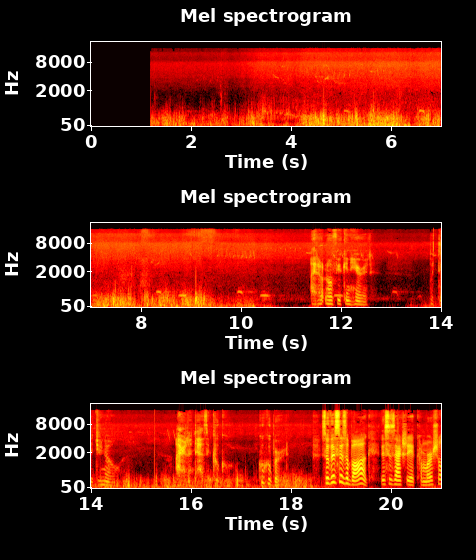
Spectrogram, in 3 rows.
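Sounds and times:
wind buffeting microphone: 1.2s - 10.8s, 13.3s - 19.5s
cuckoo calling: 6.5s - 7.4s, 8.0s - 14.9s.

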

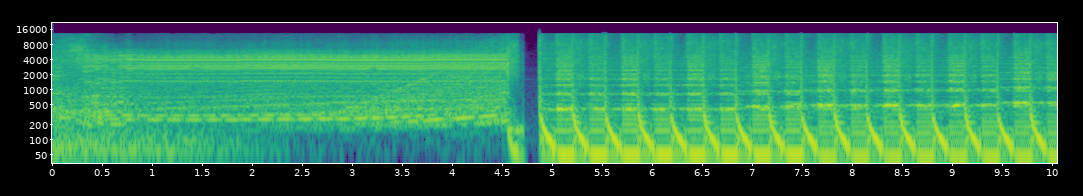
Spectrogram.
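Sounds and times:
noisy synth wash: 0.0s - 10.0s.

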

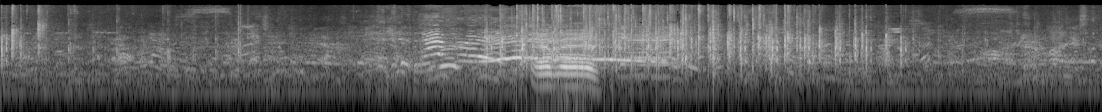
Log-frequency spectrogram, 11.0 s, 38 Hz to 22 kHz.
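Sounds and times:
distant indistinct chatter: 0.0s - 11.0s.

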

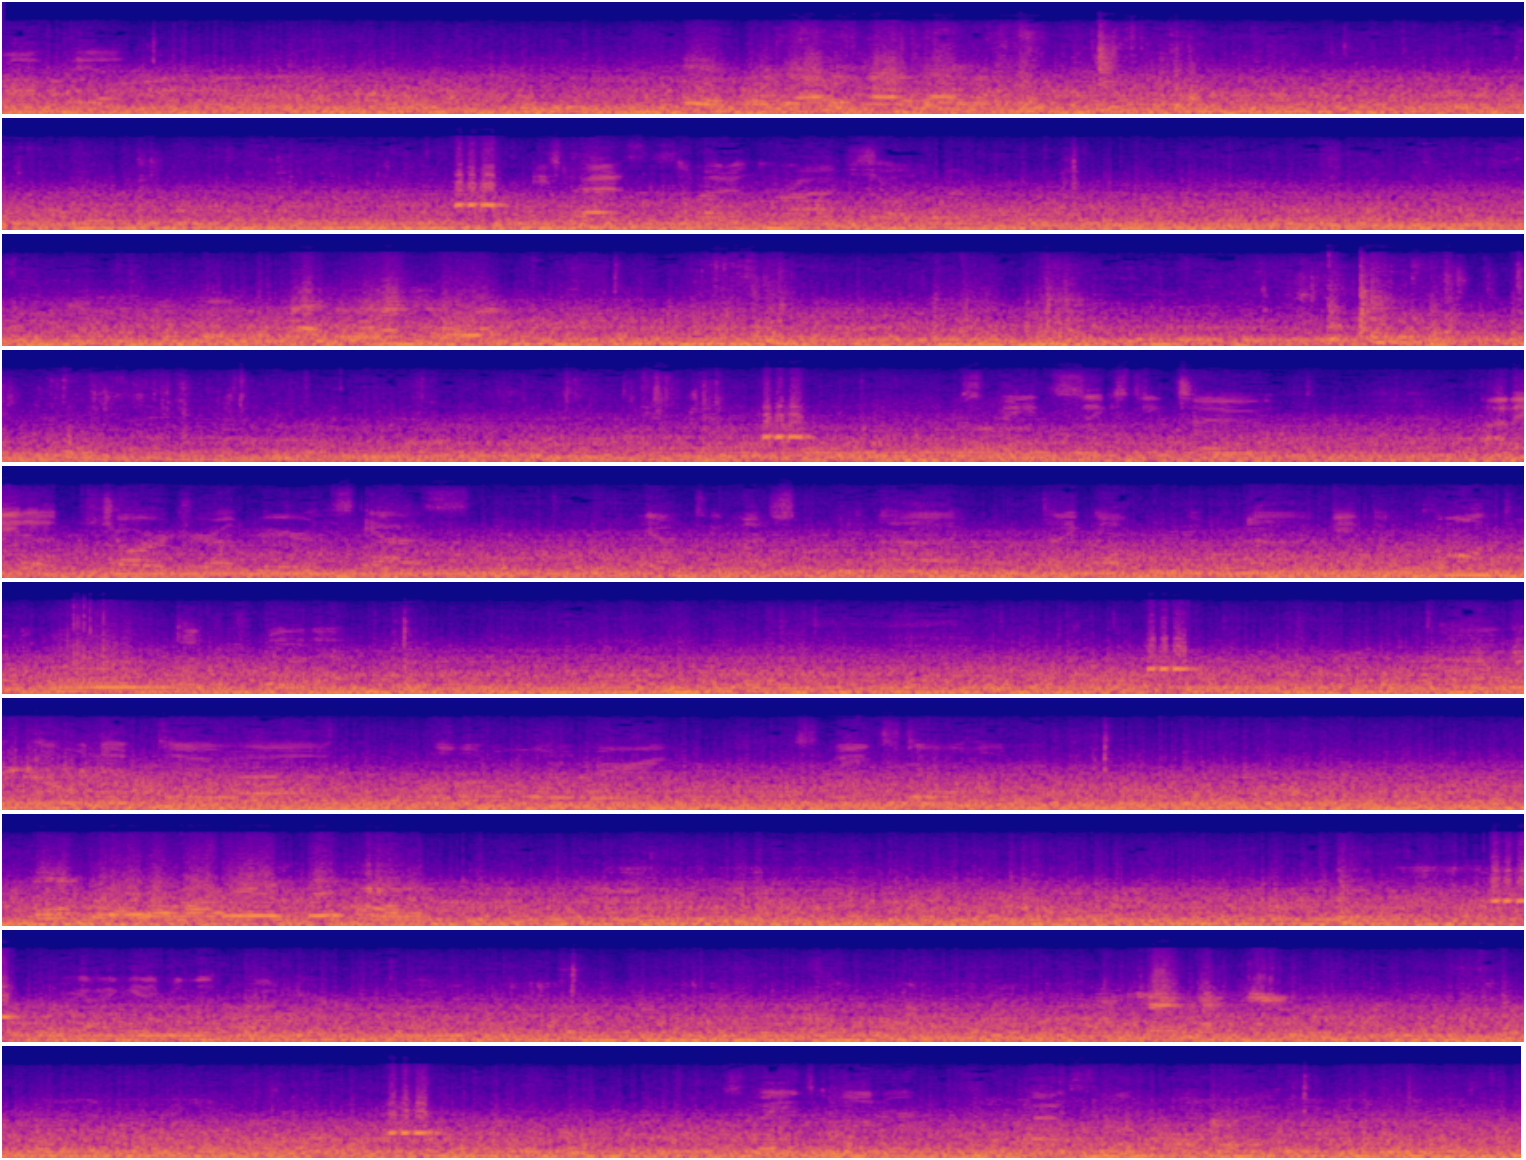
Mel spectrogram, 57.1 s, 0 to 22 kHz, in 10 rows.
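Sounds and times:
low engine drone: 0.0s - 57.0s
road noise: 0.0s - 57.0s
wind noise: 0.0s - 57.0s.

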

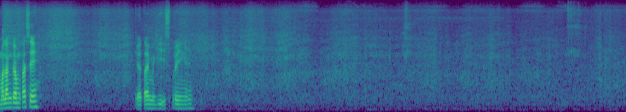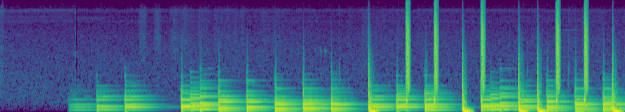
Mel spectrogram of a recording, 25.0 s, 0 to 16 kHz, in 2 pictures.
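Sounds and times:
garden sprayer hissing: 0.0s - 13.0s
background music with struck notes: 13.9s - 25.0s.

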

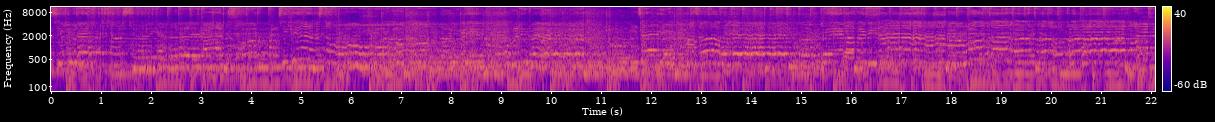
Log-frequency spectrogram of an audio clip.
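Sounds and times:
live band playing: 0.0s - 22.0s
woman singing: 0.0s - 22.0s.

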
